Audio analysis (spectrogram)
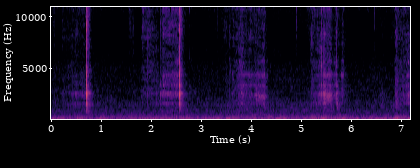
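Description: Long fingernails scratch and tap the silver band and glass end of a capsule-shaped glass perfume bottle resting on a dark surface. Two sharp, bright clicks with a faint ring near 2.6 kHz stand out over a quiet bed of soft, hissy scratching, with lighter taps scattered through the rest of the clip.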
